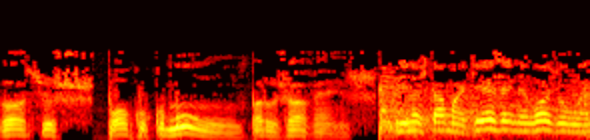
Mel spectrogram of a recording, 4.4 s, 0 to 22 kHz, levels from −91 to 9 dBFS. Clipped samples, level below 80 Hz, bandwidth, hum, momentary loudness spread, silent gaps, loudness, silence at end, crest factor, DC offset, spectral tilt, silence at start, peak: under 0.1%; -56 dBFS; 6 kHz; none; 10 LU; none; -22 LUFS; 0 s; 14 dB; under 0.1%; -5 dB/octave; 0 s; -8 dBFS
